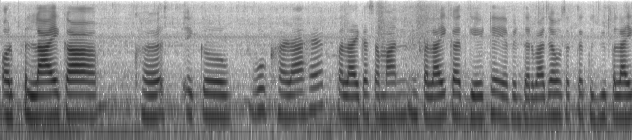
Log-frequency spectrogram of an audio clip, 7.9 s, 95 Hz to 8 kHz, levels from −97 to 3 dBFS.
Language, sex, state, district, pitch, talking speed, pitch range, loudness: Hindi, female, Jharkhand, Deoghar, 200 Hz, 180 wpm, 195-210 Hz, -19 LUFS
